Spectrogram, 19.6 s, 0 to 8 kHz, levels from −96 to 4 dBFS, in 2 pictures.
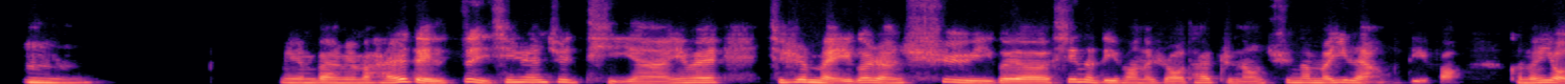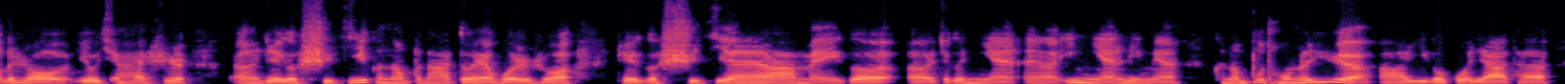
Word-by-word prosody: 嗯。 190 -3 0 1.2
明 175 -1 -2
白 175 -2 +2
明 165 0 -2
白， 180 - 0
还 185 +2 0
是 260 - +8
得 175 -9 +4
自 265 - +1
己 200 - +2
亲 230 +6 -1
身 230 0 +1
去 235 -1 -2
体 215 +3 -7
验 155 0 -2
啊， 145 0 -1
因 185 +5 -2
为 210 0 +3 0.3
其 215 - -2
实 240 +1 +3
每 185 -10 +5
一 155 - +2
个 210 +3 +2
人 175 -1 +2
去 205 0 -1
一 170 -2 0
个 175 -1 +4
新 245 +8 -1
的 230 - +1
地 190 -1 +1
方 175 -1 -3
的 160 - -4
时 165 0 -3
候， 160 - 0
他 190 +2 -2
只 190 -2 -10
能 145 +2 -6
去 190 +6 -8
那 200 0 -1
么 185 -1 +1
1、2 195 -2 -1
个 - - -31
地 325 +3 -6
方， - - -4 0.3
可 - - -6
能 180 +4 +1
有 210 - +4
的 180 - +2
时 190 - -1
候， 175 -2 +2
尤 180 0 +1
其 195 +2 -3
还 175 -1 -2
是， 185 +1 -1 0.3
呃， 165 +1 -2
这 175 +1 +2
个 170 - +4
时 180 - +2
机 205 +5 -1
可 205 - -5
能 165 -2 -2
不 170 - -7
大 160 -1 -3
对， 165 -1 +2
或 175 0 +3
者 160 - +2
说， 165 -1 +1 0.3
这 180 -1 +2
个 170 +1 0
时 180 +1 +1
间 190 +2 +1 0.2
啊， 175 -1 +2
每 150 -3 -2
一 - - -7
个 175 -1 +3
呃， 155 0 -1
这 180 - -5
个 180 - +1
年 155 -4 -3
呃， 150 -1 -5
一 210 - -3
年 165 -5 0
里 175 -4 -2
面， 145 +1 -4 0.2
可 165 - -9
能 160 +1 -1
不 225 - -3
同 185 -5 -2
的 195 - +2
月， 240 +3 +3 0.2
啊， 155 -1 -2
一 155 0 -1
个 170 0 +3
国 155 -1 -1
家， 150 -1 +3
它 150 0 -1
175 Hz, 290 characters per minute, -23 LUFS, 165-195 Hz, 1.2 s, 是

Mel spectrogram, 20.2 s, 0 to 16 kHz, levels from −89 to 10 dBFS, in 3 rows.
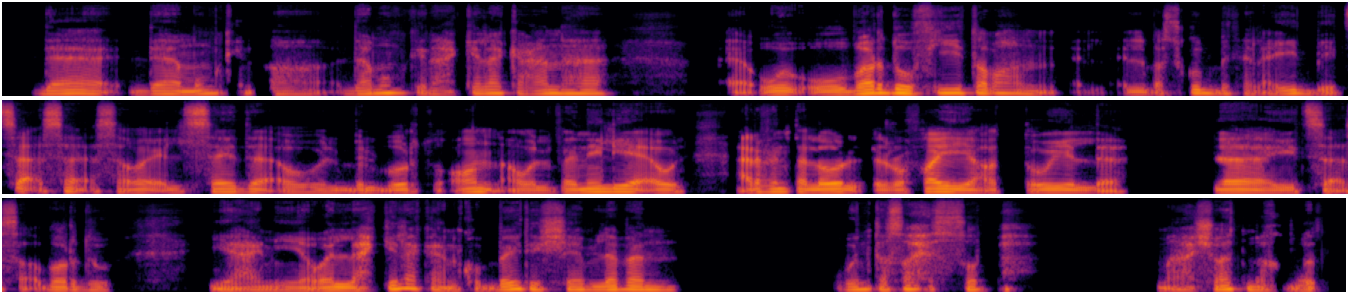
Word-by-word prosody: ده 120 -1 -1
ده 110 +1 -2
ممكن 120 +7 -3
آه، 105 -1 -11
ده 115 +1 -4
ممكن 140 -3 0
أحكي 100 +4 -6
لك 130 -1 -1
عنها 125 +2 0 0.6
آآ، - - -4
و 100 -1 0
وبرضه 135 +6 +7
في 140 +3 +2
طبعًا 130 -4 -1
ال - - -22
البسكوت 95 +8 -3
بتاع 120 -2 -5
العيد 120 +2 -2
بيتسقسق - - -1
سواء - - -3
السادة 110 +1 +1
أو 95 0 -6
ال 95 - -6
بالبرتقان 100 +5 -2
أو 100 0 -3
الفانيليا 110 +5 +2
أو 100 -1 +2
ال - - -7 0.3
عارف 110 +1 +2
أنت 115 0 0
اللي 105 0 +5
هو 110 - +8
ال 105 - +1
الرفيّع 100 +2 +3
الطويل 95 -2 0
ده، - - -3 0.5
ده 100 -2 +4
يتسقسق 90 0 -3
برضه، 105 -2 -4 0.5
يعني 100 -2 -2
والّا 100 +1 +3
أحكي 140 - +3
لك 160 -2 +2
عن - - -1
كوباية 130 +4 +1
الشاي 120 -1 +1
بلبن 120 -1 +2 0.8
وأنت 115 0 -1
صاحي 130 +3 +3
الصبح - - -5 0.6
مع - - -4
شوية 130 +2 +2
مخبوز 110 -3 -4
110 Hz, 160 wpm, -24 LUFS, 100-125 Hz, 0.8 s, هو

